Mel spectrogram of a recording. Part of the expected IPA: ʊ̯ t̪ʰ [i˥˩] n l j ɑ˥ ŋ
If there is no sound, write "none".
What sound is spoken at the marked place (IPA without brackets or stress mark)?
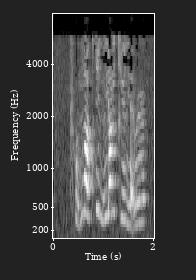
i˥˩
